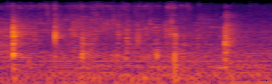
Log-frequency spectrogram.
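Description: A spoon works through a creamy mixture in a frying pan, making a few scattered scrapes and taps over a soft, steady sizzle. It sounds close and moderately quiet, with no talking.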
